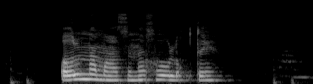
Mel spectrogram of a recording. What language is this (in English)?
Turkmen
